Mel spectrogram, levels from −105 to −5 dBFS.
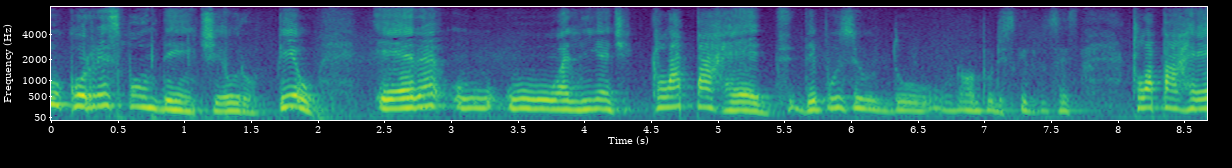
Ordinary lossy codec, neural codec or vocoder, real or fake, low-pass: none; none; real; none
